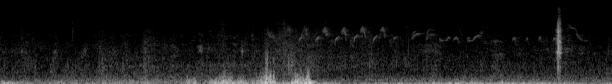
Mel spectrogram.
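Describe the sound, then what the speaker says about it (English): Thin, high bird chirps repeat in a quick series, with a louder chirp near the end, over rushing water and low outdoor rumble. "there's a bird down there."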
